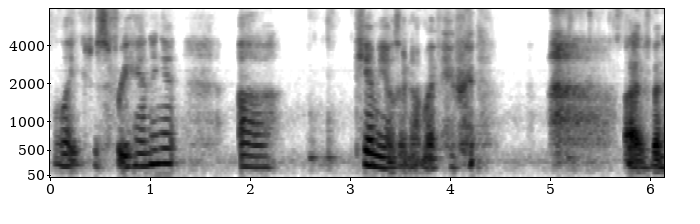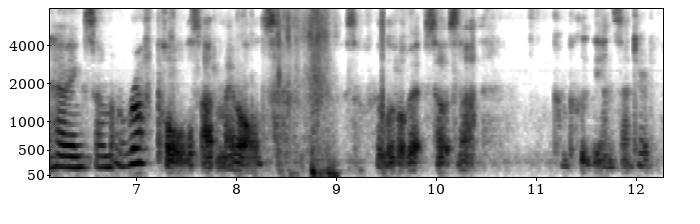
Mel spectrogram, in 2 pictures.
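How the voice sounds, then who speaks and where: A young woman chatting casually in a hushed, breathy library whisper while live crafting. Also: on the high side. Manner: hushed library whisper, keeping quiet for sleepers. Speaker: craft livestreamer. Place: at home late at night, crafting. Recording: faint background noise.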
